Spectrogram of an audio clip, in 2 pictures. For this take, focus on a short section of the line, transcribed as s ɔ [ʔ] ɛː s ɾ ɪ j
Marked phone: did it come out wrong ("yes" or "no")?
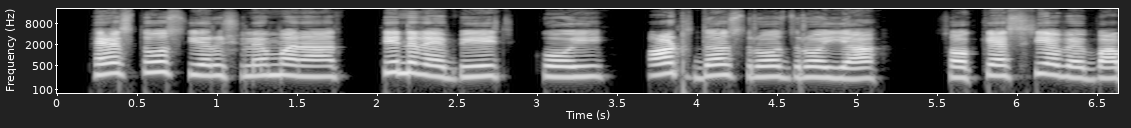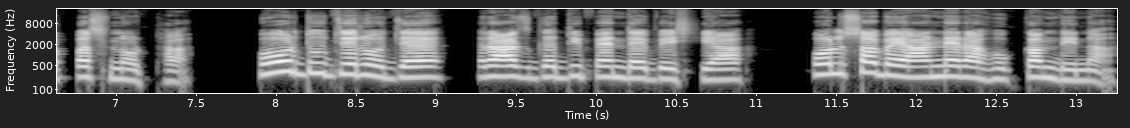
yes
